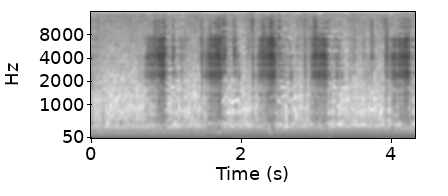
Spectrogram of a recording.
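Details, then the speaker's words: Vintage Kyosho Turbo Burns nitro RC chassis after rebuild, rear wheels turned by hand: gritty rasping bursts about once a second over a steady hum; differential noisy, not binding, owner suspects wrong diff preload or misplaced crown-wheel/pinion shims. "I think I might have preloaded the diff wrong. So when I'll turn the back wheels, you hear that?"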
